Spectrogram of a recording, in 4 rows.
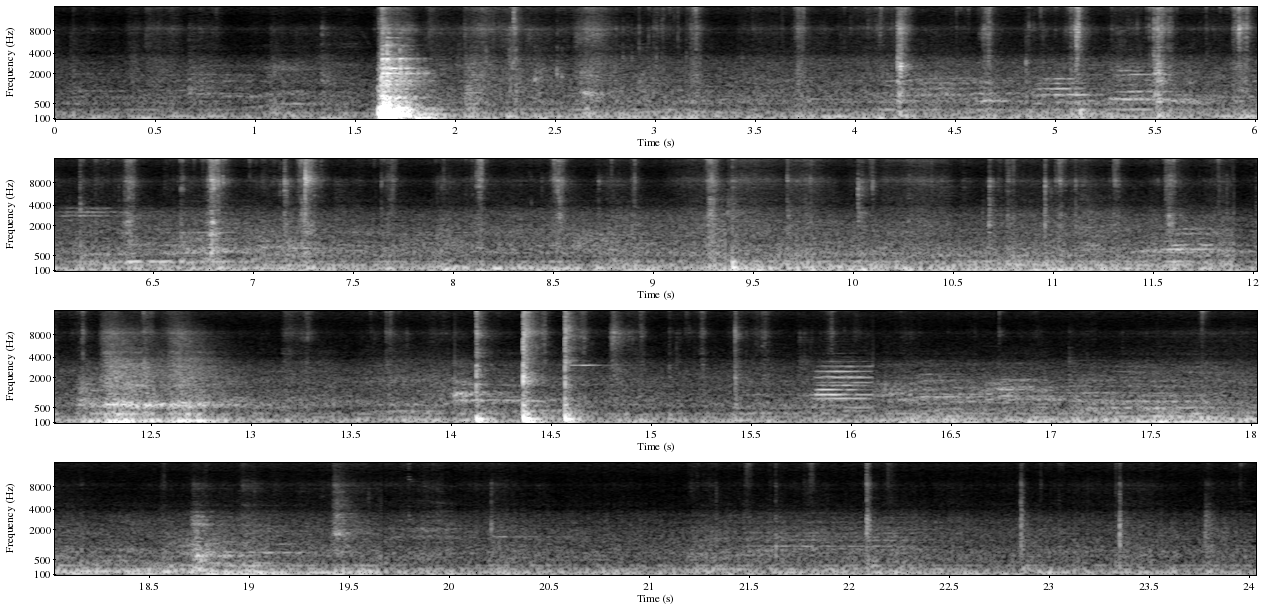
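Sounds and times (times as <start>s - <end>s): utensils clicking and tapping: 3.1s - 12.3s, 14.0s - 15.6s.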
